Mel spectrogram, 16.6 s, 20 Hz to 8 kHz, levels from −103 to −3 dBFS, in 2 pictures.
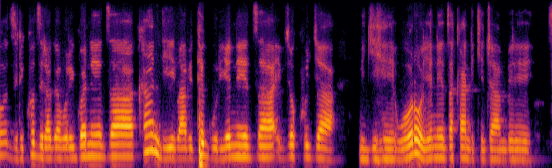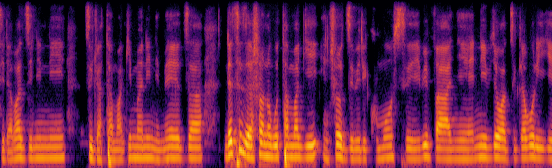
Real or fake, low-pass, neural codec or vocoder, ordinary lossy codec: real; 7.2 kHz; none; Opus, 32 kbps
